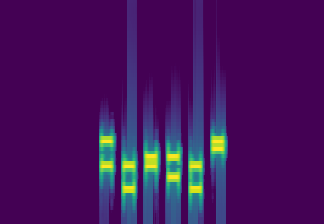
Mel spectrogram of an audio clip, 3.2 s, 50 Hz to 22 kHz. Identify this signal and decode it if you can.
Multi-frequency trunk signalling (R1, as on North American trunks), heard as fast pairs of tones, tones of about 100 ms. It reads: KP 2652 ST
